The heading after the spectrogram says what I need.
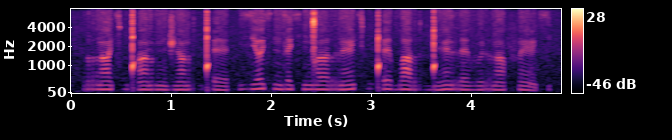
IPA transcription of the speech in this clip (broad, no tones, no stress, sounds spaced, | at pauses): r ã sʲ ǃʼ ã r n d͡ʒ ã r ǃʼ e | zʲ ɜ sʲ n d e sʲ ŋ͡ǀ ɜ r ẽ sʲ ǃʼ e b a r ɡ͡ǃ ẽ r e v ʉ r ã f ẽ sʲ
